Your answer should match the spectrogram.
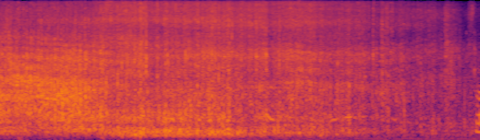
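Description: Round plastic snow sled scraping over packed snow, a steady rough hiss that fades gradually as it slides away.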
